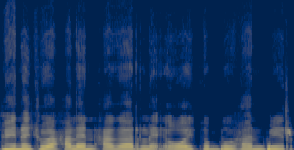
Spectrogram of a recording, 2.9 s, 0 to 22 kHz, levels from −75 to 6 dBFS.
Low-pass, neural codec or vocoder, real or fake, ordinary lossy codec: none; codec, 44.1 kHz, 7.8 kbps, Pupu-Codec; fake; none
